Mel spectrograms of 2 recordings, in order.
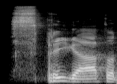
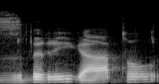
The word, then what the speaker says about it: sbrigato: Die denken, da steht ja ein S. Also spreche ich ein scharfes, stimmloses S immer aus, mi sono sbrigato, das ist aber falsch, das heißt sbrigato, sbrigato, hier haben wir sbrigato, nochmal die genaue Aussprache, also einmal stimmloser S, dann das stimmhafte S, was sich assimiliert an das B, aber natürlich, dass das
